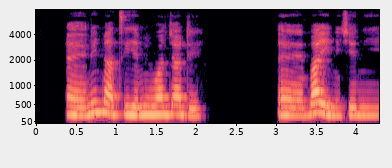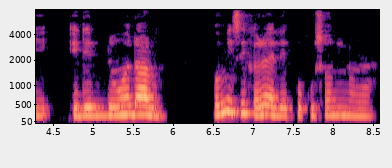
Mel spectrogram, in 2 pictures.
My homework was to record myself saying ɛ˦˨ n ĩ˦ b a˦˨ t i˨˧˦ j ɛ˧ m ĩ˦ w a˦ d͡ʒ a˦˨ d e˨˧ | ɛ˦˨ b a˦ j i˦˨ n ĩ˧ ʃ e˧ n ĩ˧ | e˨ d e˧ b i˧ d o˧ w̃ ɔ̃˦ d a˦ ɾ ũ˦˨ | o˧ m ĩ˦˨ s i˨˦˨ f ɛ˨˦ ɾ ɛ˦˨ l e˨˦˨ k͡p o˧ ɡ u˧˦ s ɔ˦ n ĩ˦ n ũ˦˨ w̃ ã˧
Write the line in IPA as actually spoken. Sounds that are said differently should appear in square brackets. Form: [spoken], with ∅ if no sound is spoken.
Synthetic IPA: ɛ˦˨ n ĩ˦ [ɡ͡b] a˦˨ t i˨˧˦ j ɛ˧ m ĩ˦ w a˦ d͡ʒ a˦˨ d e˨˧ | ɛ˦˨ b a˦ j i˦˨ n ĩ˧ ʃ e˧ n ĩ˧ | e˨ d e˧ b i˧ d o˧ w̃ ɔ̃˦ d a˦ ɾ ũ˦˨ | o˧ m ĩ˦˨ s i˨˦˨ f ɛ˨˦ ɾ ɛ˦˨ l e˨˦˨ k͡p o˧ [k] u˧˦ s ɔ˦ n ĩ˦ n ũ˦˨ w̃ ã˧

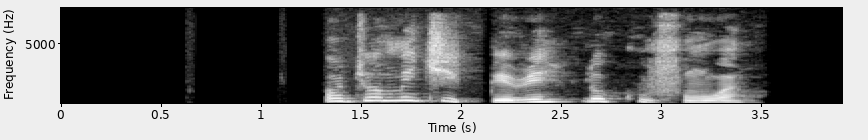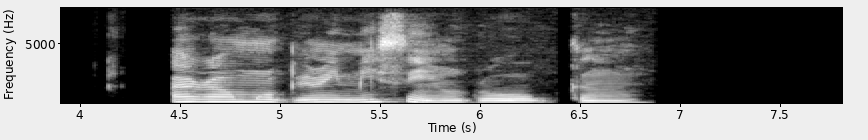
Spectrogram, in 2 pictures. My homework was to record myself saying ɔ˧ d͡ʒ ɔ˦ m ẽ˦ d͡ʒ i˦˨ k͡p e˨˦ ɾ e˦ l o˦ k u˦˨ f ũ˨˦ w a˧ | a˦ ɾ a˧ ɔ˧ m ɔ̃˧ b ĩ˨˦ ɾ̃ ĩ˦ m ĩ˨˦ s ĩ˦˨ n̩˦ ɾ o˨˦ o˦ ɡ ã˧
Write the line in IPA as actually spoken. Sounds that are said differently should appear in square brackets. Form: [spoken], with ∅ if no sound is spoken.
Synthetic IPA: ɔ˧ d͡ʒ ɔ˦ m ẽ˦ d͡ʒ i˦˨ k͡p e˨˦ ɾ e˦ l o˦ k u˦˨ f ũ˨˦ w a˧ | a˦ ɾ a˧ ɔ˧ m ɔ̃˧ b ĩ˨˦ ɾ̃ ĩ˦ m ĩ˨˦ s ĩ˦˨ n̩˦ ɾ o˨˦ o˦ ɡ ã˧

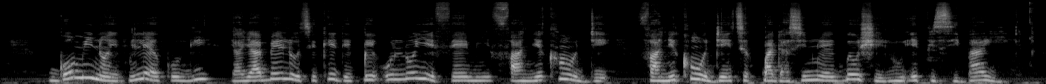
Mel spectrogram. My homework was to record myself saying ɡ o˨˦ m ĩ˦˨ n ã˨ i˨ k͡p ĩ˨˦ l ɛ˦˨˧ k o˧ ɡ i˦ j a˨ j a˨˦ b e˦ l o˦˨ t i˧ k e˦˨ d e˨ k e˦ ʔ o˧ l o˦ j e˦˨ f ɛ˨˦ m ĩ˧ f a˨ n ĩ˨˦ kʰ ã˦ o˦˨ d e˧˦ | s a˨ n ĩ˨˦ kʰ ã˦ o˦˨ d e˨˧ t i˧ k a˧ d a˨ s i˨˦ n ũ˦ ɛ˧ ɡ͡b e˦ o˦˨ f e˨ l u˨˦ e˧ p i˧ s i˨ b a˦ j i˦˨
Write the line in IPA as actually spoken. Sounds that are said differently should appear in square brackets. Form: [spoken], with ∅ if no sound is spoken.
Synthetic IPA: ɡ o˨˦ m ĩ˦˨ n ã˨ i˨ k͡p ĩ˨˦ l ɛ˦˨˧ k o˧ ɡ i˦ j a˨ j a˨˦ b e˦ l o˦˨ t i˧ k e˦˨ d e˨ [k͡p] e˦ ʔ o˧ l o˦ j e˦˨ f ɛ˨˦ m ĩ˧ f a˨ n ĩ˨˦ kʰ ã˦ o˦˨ d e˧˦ | [f] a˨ n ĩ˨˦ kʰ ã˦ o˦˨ d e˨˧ t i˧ [k͡p] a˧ d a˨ s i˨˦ n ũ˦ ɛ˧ ɡ͡b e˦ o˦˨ [ʃ] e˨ l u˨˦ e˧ p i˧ s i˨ b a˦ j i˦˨

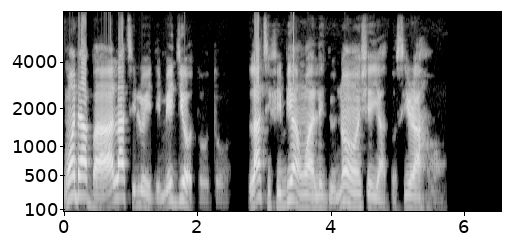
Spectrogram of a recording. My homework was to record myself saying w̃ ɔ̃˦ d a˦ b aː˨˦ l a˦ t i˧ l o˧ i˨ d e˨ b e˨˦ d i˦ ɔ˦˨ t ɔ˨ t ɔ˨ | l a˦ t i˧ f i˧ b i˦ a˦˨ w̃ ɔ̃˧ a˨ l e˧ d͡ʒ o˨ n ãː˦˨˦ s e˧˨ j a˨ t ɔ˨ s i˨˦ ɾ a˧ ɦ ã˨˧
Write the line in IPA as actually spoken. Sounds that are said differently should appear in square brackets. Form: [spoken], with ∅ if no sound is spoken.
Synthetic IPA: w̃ ɔ̃˦ d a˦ b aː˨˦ l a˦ t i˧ l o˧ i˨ d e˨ [m] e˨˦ [d͡ʒ] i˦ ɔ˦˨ t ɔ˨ t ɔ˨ | l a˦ t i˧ f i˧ b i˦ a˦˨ w̃ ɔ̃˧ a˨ l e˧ d͡ʒ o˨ n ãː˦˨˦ [ʃ] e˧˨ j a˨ t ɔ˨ s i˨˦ ɾ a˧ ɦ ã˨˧

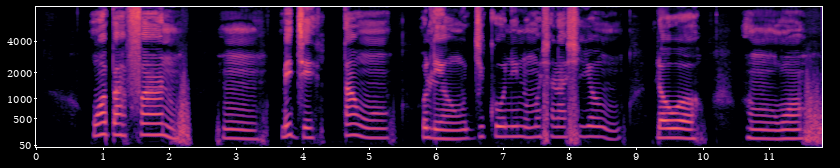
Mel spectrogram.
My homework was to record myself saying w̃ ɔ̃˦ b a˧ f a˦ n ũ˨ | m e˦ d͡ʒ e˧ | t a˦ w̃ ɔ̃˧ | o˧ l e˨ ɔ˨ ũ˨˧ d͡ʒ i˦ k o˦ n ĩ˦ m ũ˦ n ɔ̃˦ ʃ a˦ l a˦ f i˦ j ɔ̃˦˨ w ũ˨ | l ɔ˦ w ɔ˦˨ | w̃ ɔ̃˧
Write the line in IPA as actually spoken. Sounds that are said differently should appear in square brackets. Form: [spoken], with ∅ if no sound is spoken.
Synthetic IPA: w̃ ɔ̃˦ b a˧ f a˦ n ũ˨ | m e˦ d͡ʒ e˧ | t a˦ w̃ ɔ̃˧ | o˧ l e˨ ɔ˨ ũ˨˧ d͡ʒ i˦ k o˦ n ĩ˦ [n] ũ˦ [m] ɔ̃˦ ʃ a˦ l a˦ [ʃ] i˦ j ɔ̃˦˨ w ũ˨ | l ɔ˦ w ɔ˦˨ | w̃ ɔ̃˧

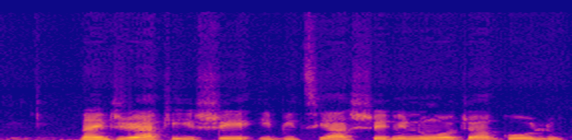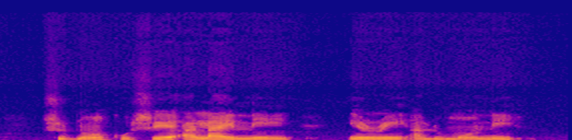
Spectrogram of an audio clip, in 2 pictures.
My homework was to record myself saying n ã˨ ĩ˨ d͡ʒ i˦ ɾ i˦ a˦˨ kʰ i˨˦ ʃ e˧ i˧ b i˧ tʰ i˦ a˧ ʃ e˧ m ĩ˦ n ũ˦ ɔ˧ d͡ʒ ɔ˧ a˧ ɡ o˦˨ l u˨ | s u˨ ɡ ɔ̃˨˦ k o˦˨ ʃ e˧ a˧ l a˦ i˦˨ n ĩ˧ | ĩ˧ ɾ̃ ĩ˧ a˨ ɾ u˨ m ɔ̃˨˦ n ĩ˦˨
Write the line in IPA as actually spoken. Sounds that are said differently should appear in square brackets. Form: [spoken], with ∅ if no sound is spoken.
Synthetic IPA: n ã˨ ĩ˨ d͡ʒ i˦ ɾ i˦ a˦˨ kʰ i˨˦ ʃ e˧ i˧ b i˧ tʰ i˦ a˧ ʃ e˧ [n] ĩ˦ n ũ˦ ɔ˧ d͡ʒ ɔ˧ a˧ ɡ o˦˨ l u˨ | [ʃ] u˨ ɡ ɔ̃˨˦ k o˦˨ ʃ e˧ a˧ l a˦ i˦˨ n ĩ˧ | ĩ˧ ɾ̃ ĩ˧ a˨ [l] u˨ m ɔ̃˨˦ n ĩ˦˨

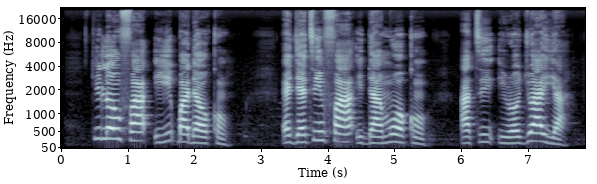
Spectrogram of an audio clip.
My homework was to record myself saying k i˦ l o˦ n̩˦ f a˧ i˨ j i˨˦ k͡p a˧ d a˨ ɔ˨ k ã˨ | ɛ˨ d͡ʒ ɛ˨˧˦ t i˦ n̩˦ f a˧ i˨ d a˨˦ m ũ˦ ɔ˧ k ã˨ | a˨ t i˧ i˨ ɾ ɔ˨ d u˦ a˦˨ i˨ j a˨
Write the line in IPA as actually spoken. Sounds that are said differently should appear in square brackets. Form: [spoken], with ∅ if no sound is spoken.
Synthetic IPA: k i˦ l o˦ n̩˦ f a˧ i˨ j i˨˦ k͡p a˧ d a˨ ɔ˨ k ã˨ | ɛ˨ d͡ʒ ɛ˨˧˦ t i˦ n̩˦ f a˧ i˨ d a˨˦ m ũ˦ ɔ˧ k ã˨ | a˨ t i˧ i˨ ɾ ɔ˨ [d͡ʒ] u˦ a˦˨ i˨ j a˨

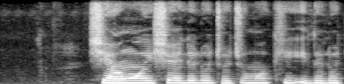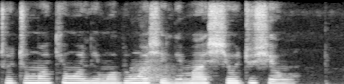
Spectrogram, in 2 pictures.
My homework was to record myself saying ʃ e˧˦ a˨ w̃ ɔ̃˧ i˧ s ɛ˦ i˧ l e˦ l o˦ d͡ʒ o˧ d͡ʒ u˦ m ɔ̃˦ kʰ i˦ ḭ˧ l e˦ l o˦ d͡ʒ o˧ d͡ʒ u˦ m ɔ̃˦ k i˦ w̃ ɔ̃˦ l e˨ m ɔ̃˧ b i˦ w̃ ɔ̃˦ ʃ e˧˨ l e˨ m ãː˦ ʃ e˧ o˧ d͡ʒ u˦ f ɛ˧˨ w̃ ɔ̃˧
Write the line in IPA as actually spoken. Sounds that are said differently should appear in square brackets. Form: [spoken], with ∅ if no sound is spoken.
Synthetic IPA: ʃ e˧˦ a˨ w̃ ɔ̃˧ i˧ [ʃ] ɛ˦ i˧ l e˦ l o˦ d͡ʒ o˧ d͡ʒ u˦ m ɔ̃˦ kʰ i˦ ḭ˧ l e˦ l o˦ d͡ʒ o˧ d͡ʒ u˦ m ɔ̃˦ k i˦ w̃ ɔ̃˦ l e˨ m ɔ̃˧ b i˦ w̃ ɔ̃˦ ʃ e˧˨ l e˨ m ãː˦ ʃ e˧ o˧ d͡ʒ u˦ [ʃ] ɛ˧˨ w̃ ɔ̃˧

